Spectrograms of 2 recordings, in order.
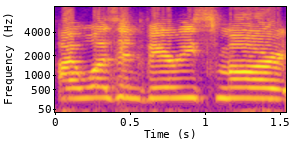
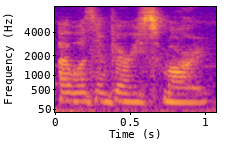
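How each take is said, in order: First: It is said much louder, almost shouted. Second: It is said at a normal, quieter volume.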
